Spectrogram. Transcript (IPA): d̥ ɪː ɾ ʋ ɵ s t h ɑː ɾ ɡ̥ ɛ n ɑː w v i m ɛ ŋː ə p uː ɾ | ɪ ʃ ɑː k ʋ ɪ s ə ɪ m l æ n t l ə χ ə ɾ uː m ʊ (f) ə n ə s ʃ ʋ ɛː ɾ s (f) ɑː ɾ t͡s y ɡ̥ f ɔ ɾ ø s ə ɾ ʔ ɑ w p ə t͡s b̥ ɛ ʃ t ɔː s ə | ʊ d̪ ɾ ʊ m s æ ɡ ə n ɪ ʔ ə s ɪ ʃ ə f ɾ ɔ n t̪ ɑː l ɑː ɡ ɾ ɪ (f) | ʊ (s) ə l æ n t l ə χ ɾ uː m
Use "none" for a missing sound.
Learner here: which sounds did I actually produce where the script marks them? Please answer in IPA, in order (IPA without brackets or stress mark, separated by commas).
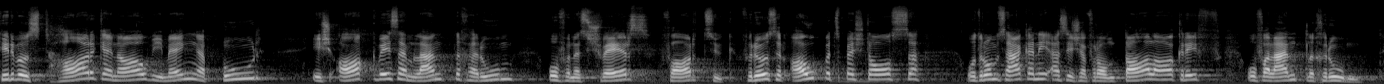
f, f, f, f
